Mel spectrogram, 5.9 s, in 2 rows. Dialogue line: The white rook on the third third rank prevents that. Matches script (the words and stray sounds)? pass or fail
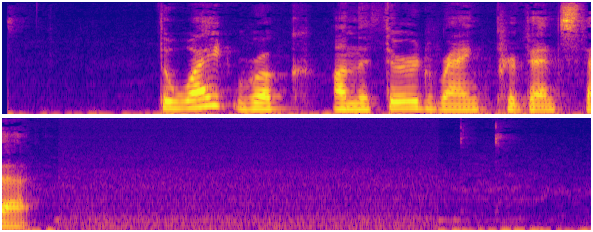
fail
